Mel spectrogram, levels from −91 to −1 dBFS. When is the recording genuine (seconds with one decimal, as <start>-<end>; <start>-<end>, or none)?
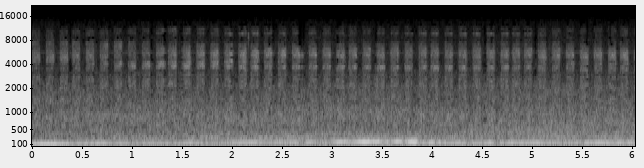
0.0-1.4; 2.3-2.7; 4.8-6.0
